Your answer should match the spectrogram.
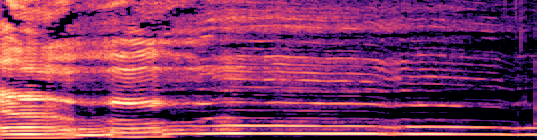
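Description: A single long, wolf-like howl, a hunting call bayed to the night sky, rises from a few short yelping notes into a sustained, wavering tone that holds steadily for a couple of seconds, loud with no other sounds.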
